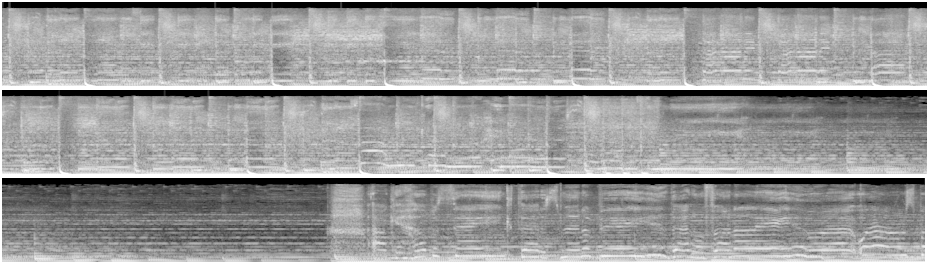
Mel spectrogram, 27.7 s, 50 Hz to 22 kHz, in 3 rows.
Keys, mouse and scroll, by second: 8.1-8.5 alt+scroll down 2, 8.5-9.0 alt+scroll up 2, 9.0 click, 10.0-10.5 alt+scroll up 2, 10.5 click, 10.9-11.6 alt+scroll down 2, 11.6-12.0 alt+scroll down 1, 12.0 click, 14.6 click, 18.5-23.1 drag.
